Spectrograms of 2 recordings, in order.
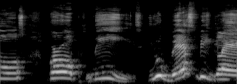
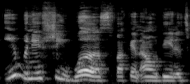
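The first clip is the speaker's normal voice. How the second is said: ordinary talk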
